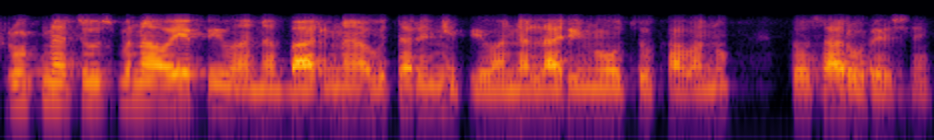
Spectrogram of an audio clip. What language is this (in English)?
Gujarati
